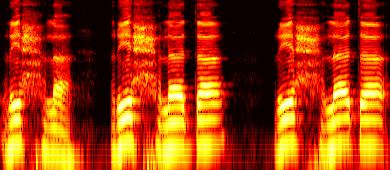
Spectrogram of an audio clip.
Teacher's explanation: alirkan nafas pada lafal ha karena ha memiliki Salah satu sifat yaitu sifat hams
